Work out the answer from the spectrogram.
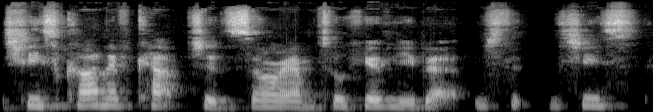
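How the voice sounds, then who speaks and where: A middle-aged or older woman talking casually and reflectively in halting phrases, as a guest reader. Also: on the high side, little pitch movement, vocal fry, slightly rough. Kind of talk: casual conversational discussion.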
